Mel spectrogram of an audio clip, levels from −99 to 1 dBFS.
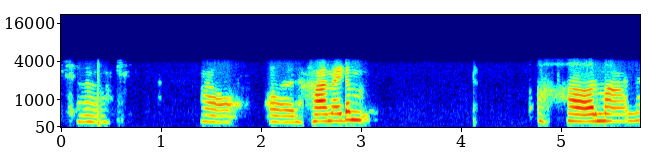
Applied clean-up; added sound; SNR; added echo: none; none; none; none.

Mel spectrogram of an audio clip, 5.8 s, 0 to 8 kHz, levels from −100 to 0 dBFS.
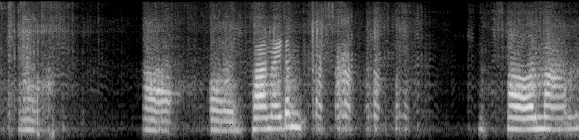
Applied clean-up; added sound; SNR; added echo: neural mask model RNNoise.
